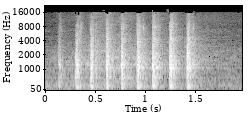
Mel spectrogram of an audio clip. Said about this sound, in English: Knock, knock. In the attic, located right above him.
